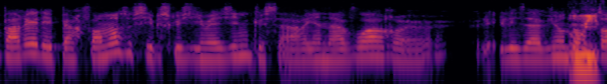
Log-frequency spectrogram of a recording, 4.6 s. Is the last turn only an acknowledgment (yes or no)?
yes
